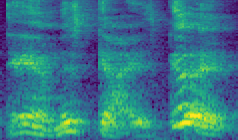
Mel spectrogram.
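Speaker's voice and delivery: lightly voiced Gunn, amazed at the fighter; impressed Gunn.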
